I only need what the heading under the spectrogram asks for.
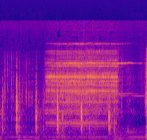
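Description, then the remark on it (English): A doorbell rings in one sustained, bright metallic tone lasting about a second and a half, with sharp clicks earlier and throughout, then falls quiet. No one speaks. “Then, just as you finish putting on your lipstick, the doorbell rings again.”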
